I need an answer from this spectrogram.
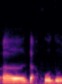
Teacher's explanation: یہاں نون ساکن کے بعد تا آ رہی ہے، غنہ کر کے پڑھیں گے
